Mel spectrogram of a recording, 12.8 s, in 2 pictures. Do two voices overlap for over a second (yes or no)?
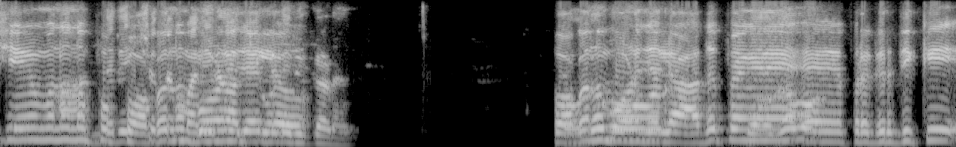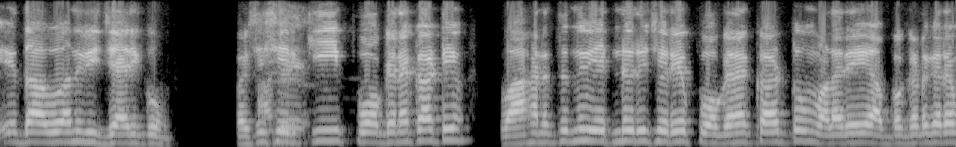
yes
